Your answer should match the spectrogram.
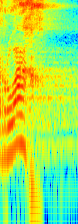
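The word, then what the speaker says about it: רוח: Se pronuncia roaj.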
